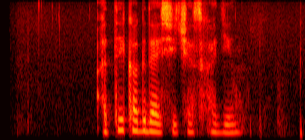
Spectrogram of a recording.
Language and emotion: Russian, neutral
